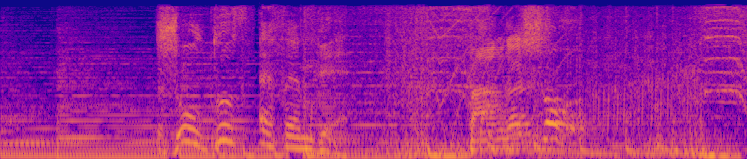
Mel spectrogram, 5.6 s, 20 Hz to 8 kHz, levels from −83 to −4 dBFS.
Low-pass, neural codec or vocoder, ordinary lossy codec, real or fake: 7.2 kHz; none; AAC, 32 kbps; real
